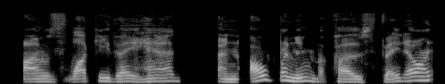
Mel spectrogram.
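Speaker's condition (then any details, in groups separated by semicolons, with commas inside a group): Parkinson's disease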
